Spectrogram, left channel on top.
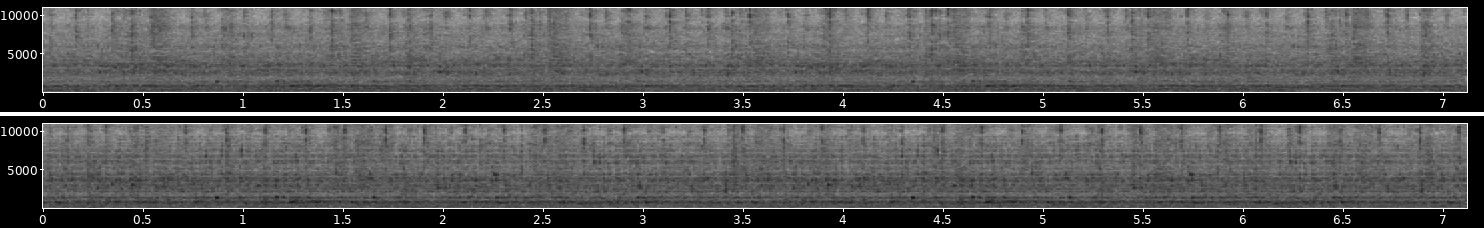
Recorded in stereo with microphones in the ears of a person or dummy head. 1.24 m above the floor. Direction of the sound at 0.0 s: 65° right (ahead or behind).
